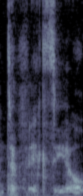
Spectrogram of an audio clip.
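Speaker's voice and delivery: very quiet, breathy, barely audible near-whisper. Doing a requested impression of RFK Junior. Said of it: "he did the voice".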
